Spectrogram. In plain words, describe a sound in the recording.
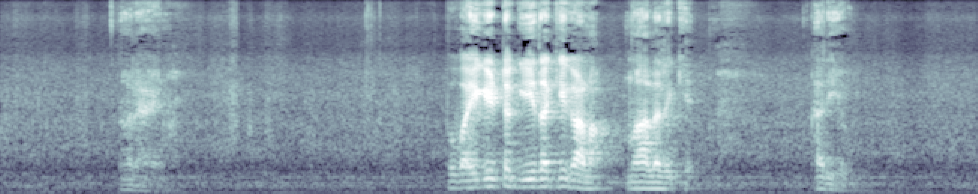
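An older man speaks calmly in short bursts close to a microphone.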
